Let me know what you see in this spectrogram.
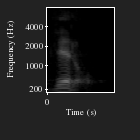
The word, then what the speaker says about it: victual: Now that word, I know how it looks. It comes from an old French word. We all pronounce it victual.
